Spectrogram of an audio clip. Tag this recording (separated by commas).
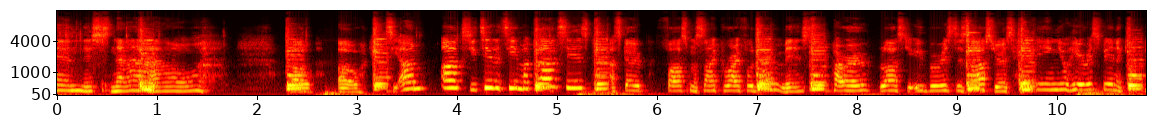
Music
